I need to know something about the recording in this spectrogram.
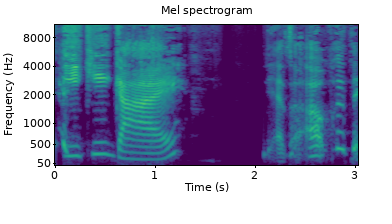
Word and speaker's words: ikigai: I'm going to put I'm going to say it wrong again, because now it's stuck in my head as itchy guy. Icky guy. Our friend Diana calls it icky man, but it's icky guy.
